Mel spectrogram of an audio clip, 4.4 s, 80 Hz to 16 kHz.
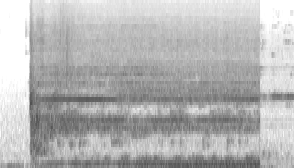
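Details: Crompton mini marvel water pump motor, previously shutting off after 10–15 minutes from overheating, now repaired, primed with water: snaps on to steady even hum then shuts off cleanly; later ran 1 hr 35 min fine.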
